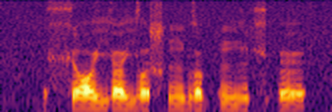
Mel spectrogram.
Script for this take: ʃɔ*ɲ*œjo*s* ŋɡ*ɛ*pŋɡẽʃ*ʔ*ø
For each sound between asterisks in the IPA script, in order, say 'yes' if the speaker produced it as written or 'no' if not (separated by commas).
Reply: no, yes, no, yes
